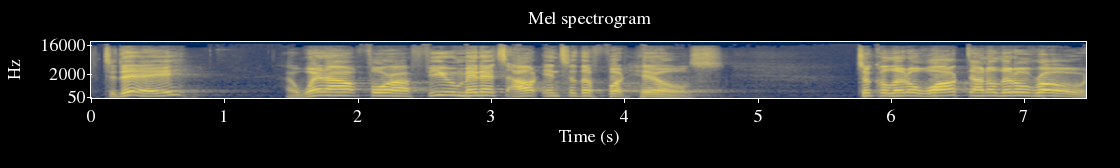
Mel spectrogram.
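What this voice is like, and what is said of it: Imitates a preacher's voice. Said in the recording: “I'll try my best to do a Billy Graham voice”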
